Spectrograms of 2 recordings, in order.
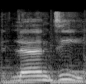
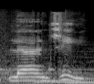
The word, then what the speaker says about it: lundi: Day of the week, lundi, like with a D, but in Michif French we say lundi, like it's G.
